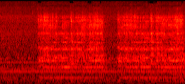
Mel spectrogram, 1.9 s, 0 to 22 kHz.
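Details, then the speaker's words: 1990s eMachines desktop floppy drive (A drive) running a program after cleaning: two short buzzy stepping bursts with an even reedy whirr and steady head moves; drive reads normally. "That thing is on and that thing is running, baby. Really good, actually."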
